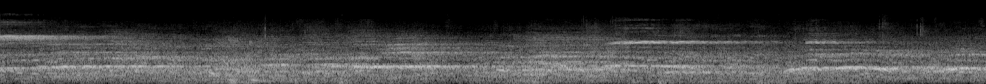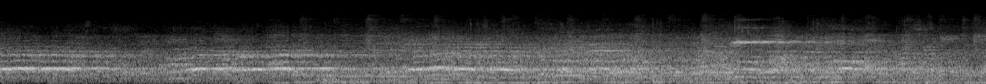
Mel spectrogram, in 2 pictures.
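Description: Spectators shout and call out in an echoing hall.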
